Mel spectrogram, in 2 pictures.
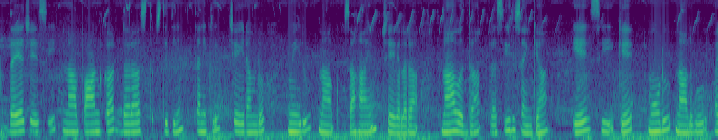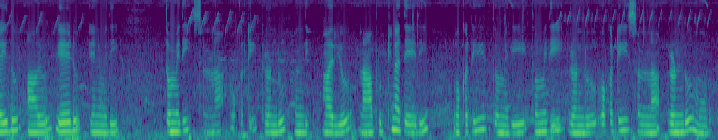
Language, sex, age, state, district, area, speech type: Telugu, female, 30-45, Andhra Pradesh, Nellore, urban, read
